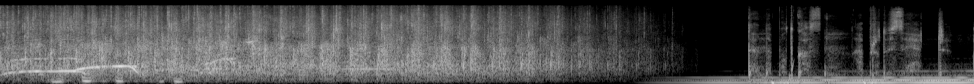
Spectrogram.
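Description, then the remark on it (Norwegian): A dense burst of audience applause for Henning Rød, loud, fading out after about six seconds before an unrelated tonal segment begins. “En stor applaus til Henning Rød.”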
